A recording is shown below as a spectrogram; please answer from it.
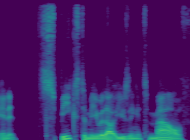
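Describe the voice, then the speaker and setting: In a very clean recording with a silent background, a man with a plain, everyday voice and a medium pitch talks at a moderate pace with fairly even intonation, the sound dry and close with no echo. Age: 30s. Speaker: podcast host. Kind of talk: casual chat.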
